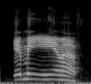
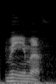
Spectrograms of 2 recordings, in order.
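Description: First: Insistent demand. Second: Said in the usual way. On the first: Real, not acted. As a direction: demand it now, pushing harder. Repeated demand to the ghost.

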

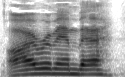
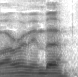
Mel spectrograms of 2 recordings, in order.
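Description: First: Mock pained. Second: Said in the usual way. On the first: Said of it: "No, I'm just kidding".

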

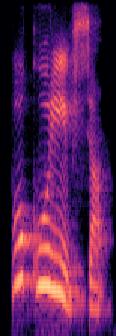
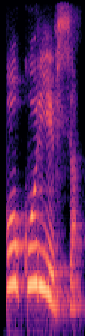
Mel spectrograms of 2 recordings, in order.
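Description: First: Покурівся slowly and higher, each syllable clear; slow syllable reading. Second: Покурівся higher with a falling end; model repeat. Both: Shown as a demonstration. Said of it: "Дивне слово".

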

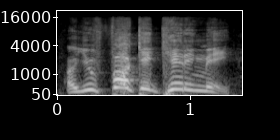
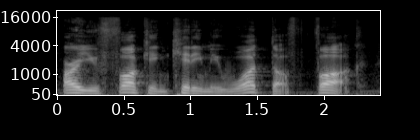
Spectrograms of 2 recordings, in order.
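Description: First: Quick, incredulous raised voice; angry outburst. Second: Quiet, low, fast exasperation; low seething. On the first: Player mad at another's move, angry outburst. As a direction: fire it out fast in outrage. Outburst, later repeated low. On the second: Player mad at another's move, low seething. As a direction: drop it low and soft, fed up. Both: Real, not acted.

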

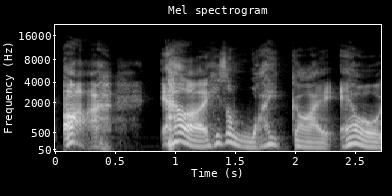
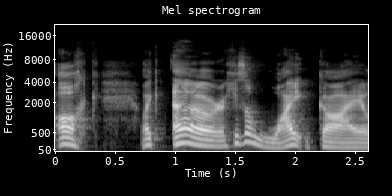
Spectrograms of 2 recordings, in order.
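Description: First: Imitating the streamer's disgusted tone; mock disgusted. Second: Light, teasing "oh" and a dropping end; demoing the joking version of the remark; joking manner. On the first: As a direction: sneer it with revulsion. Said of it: "the way that she's like". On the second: Shown as a demonstration. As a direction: toss it off like a joke. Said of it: "maybe in a joking manner".

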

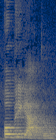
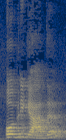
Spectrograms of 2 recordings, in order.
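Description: First: Obrigado with a final "o" sound; ending in O. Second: Obrigada with a final "a" sound; ending in A. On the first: Teacher models the man's form, obrigado ending in O. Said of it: "you finish with O". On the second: Teacher models the woman's form, obrigada ending in A. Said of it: "you finish with A". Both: Shown as a demonstration.

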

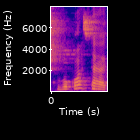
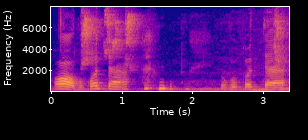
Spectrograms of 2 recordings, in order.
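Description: First: Said in the usual way. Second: Loud, slow mock warning to the bird; playful loud warning; mock threat. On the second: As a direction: drag it out, pretending to threaten.

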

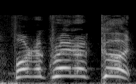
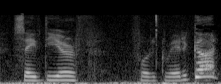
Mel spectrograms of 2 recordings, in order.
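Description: First: Battle cry. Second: Said in the usual way. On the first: Pretend. Gamer rallying himself for the level, shouting. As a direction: yell it like charging into battle. Gamer repeats the title, yelling.

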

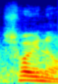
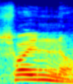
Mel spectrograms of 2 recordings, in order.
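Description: First: সৈন্য said with a single n, as সোইন; wrong pronunciation. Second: সৈন্য said with a doubled n, as শোইন্ন; correct pronunciation. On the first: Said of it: "সৈন্য কিন্তু নয়". (সৈন্য ভুলভাবে এক ন দিয়ে) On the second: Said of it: "শব্দের উচ্চারণটা কিন্তু সৈন্য". (সৈন্য দ্বিত্ব ন দিয়ে, "শোইন্ন") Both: Shown as a demonstration.

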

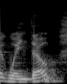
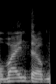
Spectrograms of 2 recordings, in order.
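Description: First: [name] starting with a "gw" sound; Spanish spelling pronunciation. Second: [name] starting with a "v" sound; German pronunciation. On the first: Host shows his surname as written, "Gwain" in [name]. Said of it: "mi apellido se escribe [name]". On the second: Host shows the German way of his surname, "Vain" in [name]. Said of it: "se pronuncia algo como". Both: Shown as a demonstration.

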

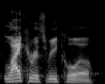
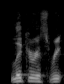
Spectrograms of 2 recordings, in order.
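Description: First: "Licorice" with a long i, LIKE-; "Licorice" as LIKE-uh-riss; long-i pronunciation. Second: "Licorice" with a short i, LICK-; "Licorice" begun as LICK, then broken off; short-i pronunciation. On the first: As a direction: say "Licorice" starting like the word "like". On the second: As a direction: say "Licorice" like the candy, starting LICK. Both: Real, not acted. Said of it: "Is it Licorice or Licor".

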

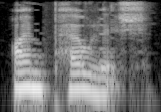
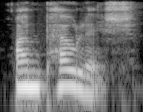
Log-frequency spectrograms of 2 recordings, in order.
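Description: First: "I'm Polish" again, POH-lish with a glide; repeat model. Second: "I'm Polish" with "Po" gliding, stress on "Po"; diphthong model. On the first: Teacher repeating the sentence for students. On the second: Teacher modelling for Polish learners. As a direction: say POH-lish, stress on the first syllable. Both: Shown as a demonstration. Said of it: "I znowu dwudźwięk o".

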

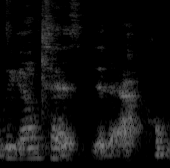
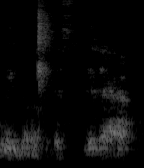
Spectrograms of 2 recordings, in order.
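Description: First: Said in the usual way. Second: Whispered repeat; whispering. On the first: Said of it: "repeated, second whispered". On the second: Real, not acted. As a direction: drop to a whisper. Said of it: "whispered repeat".

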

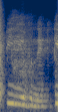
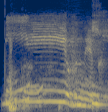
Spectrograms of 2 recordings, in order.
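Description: First: Said in the usual way. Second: "Півник" with a long stretched first syllable; drawn-out sounding-out. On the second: Shown as a demonstration. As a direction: stretch the start of "Півник" so children hear it. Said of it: "Ану, промовляємо".

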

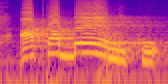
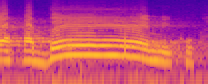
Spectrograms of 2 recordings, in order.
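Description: First: Said in the usual way. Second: "acadêmico" with DÊ held long; stressed antepenultimate syllable. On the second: Shown as a demonstration. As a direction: stretch out the DÊ in "acadêmico". ("acadêmico" alongando bem o DÊ) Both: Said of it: "den, né".

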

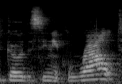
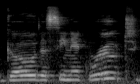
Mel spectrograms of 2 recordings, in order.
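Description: First: "Route" said to rhyme with out; route as "rout". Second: "Route" said to rhyme with boot; route as "root". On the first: Crafter offering the other pronunciation, "Route" said like "rout". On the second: Crafter naming her stickers, "Route" pronounced like "root". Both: Shown as a demonstration. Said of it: "however you want to say it".

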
